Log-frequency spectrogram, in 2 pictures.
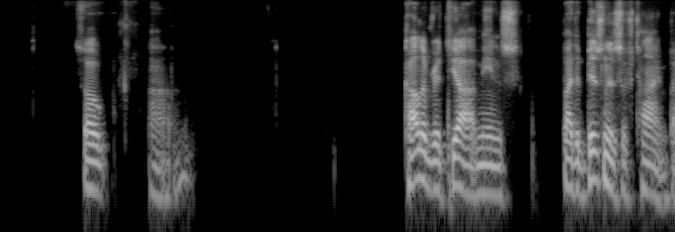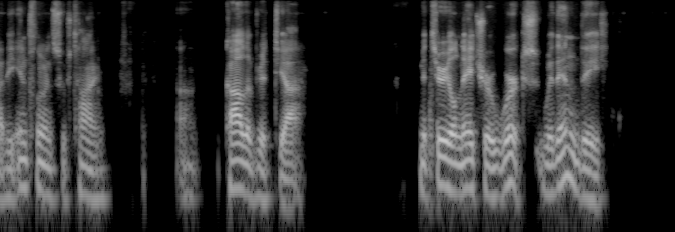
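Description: An elderly man speaks calmly over an online call, with long pauses.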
